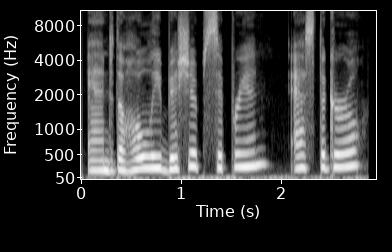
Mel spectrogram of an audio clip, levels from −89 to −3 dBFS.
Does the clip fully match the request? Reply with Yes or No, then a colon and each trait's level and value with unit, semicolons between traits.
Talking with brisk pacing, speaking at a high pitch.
No: average, 165 wpm; high, 235 Hz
